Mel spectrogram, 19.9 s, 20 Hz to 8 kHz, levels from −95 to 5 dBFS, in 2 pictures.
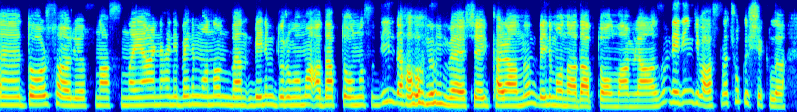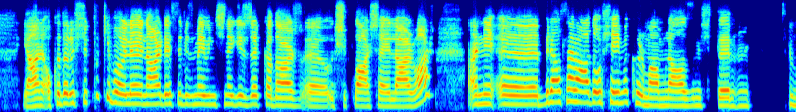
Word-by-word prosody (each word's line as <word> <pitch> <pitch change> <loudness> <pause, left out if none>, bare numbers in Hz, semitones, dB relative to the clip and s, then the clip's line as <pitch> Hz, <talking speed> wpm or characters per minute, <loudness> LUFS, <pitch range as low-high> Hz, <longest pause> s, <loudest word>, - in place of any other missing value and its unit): Eee, 220 0 -2
doğru 230 0 +2
söylüyorsun 200 -4 -4
aslında. 205 0 -3
Yani, 215 +1 0
hani, 220 -1 -7
benim 225 0 -5
onun 220 -1 -4
ban 210 -1 -3
benim 220 0 -2
durumuma 215 +1 -3
adapte 215 +1 0
olması 215 0 -7
değil 290 +2 -7
de 255 - +3
havanın 245 +1 +1
ve 190 -2 +3
şey, 200 0 -2
karanlığın; 195 +6 +1
benim 210 0 -1
ona 195 -2 0
adapte 180 +1 +1
olmam 175 -1 -2
lazım. 175 - -2
Dediğin 285 +1 +2
gibi 245 -7 -2
aslında 200 +7 -4
çok 300 +2 -13
ışıklı. 185 -9 -6 0.4
Yani, 195 +3 +3
o 195 - -3
kadar 260 +2 +1
ışıklı 290 - -6
ki, 430 -2 -4
böyle, 250 -2 +4
neredeyse 245 +1 +3
bizim 235 0 -7
evin 235 -1 +1
içine 235 +1 -3
girecek 230 0 -2
kadar, 205 -3 +3
eee, 180 -1 -2
ışıklar, 185 -1 0
şeyler 180 -1 +2
var. - - +3 0.5
Hani, 245 +1 +2
eee, 235 -1 +3
biraz 290 +4 +2
herhâlde 290 -2 +5
o 280 - +2
şeyimi 280 0 +1
kırmam 205 -6 0
lazım, 195 0 0
işte. 205 -1 -1 0.7
Iıı, 220 - -6
220 Hz, 165 wpm, -22 LUFS, 200-245 Hz, 0.7 s, herhâlde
